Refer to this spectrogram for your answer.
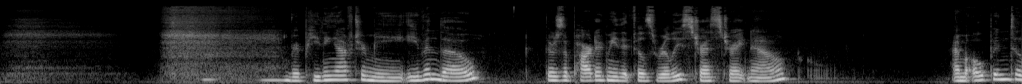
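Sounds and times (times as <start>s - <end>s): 
deep breath through the nose: 0.0s - 2.9s
speech: 2.8s - 4.9s, 5.5s - 8.0s, 9.5s - 10.2s.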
